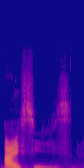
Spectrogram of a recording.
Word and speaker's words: Ises: Pharaoh Ises, pronounced Ices.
